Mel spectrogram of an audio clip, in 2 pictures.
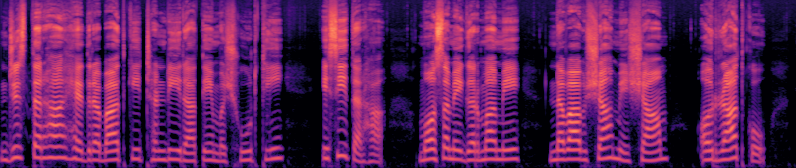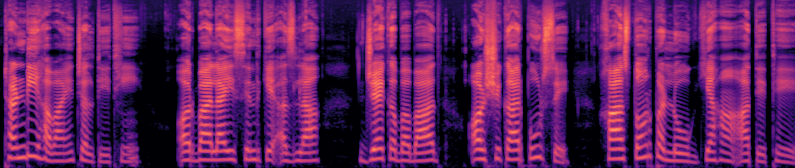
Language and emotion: Urdu, neutral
